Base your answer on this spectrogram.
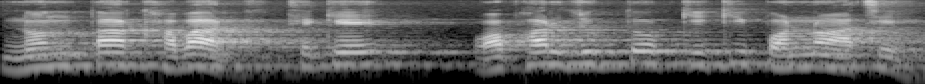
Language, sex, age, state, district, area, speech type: Bengali, male, 60+, West Bengal, South 24 Parganas, rural, read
